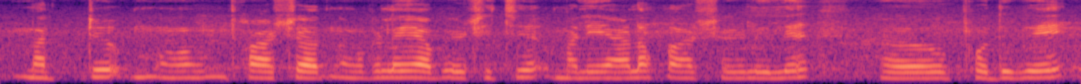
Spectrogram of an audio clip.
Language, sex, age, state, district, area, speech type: Malayalam, female, 60+, Kerala, Idukki, rural, spontaneous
